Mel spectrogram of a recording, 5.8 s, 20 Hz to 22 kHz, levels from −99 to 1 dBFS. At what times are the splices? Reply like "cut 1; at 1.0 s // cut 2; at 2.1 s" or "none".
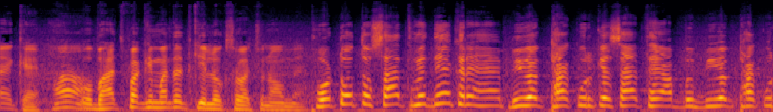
cut 1; at 2.3 s // cut 2; at 3.7 s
